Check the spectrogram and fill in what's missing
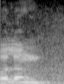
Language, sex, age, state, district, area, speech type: Urdu, male, 60+, Uttar Pradesh, Shahjahanpur, rural, read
